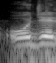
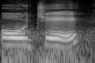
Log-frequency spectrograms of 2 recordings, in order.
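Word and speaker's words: Auger: So, that brings us to the next recombination mechanism, and this is called OJ recombination. The R is silent and it is spelled as OJ, and in this process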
